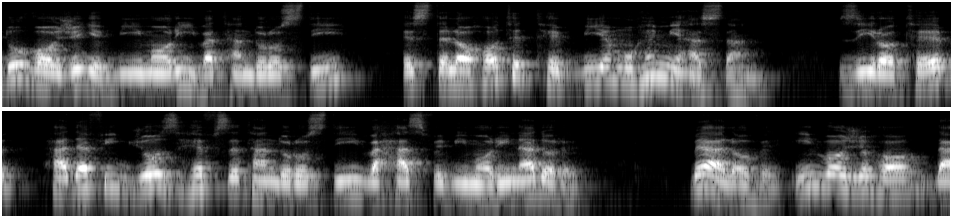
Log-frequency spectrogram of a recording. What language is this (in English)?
Persian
